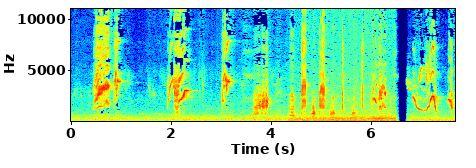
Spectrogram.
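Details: Master recording of an Asian pied starling for tutoring caged birds: loud swooping whistles and harsh squawks spaced a second or more apart, with softer chatter between and a short silent break near the end.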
